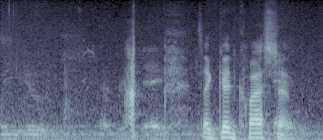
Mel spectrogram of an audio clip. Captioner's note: laughs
